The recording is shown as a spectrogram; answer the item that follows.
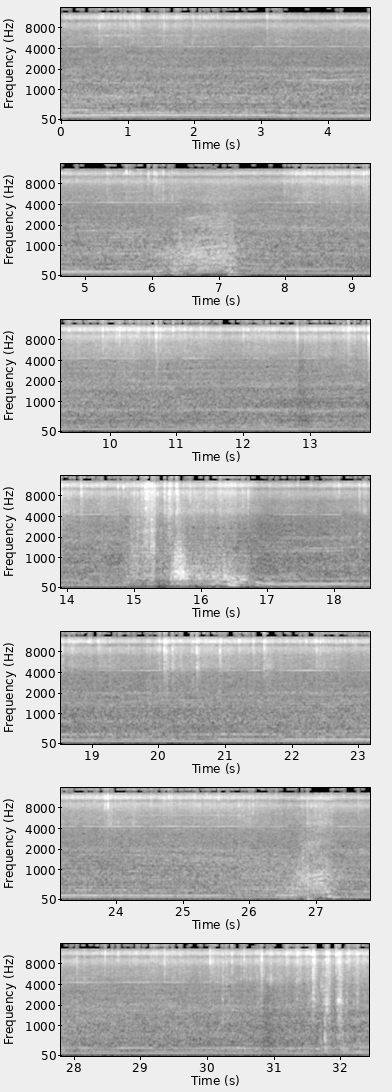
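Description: Miele vacuum cleaner running with its powered floor brush on a shaggy rug, a steady hum. Three times the sound swells and swings up and then down in pitch, loudest about halfway through.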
